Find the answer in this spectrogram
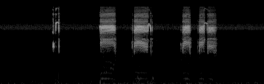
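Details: Sindhi black francolin giving a vigorous call on 30 June 2023, one clipped lead-in note followed by two paired groups of loud, rasping, grating bursts, with a constant high hiss behind.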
